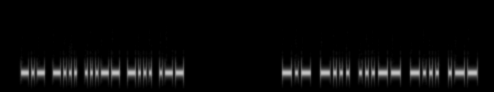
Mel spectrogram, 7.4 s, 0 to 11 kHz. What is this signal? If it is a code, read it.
Morse code, heard as a keyed tone, about 32 wpm, 700 Hz. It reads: KB3BW KB3BW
